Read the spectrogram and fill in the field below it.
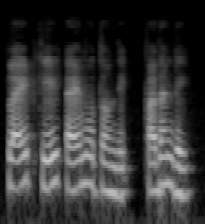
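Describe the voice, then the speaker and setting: A woman voicing a calm, firm middle-aged wife who reasons gently. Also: fairly low pitch, brisk, natural voice. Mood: firm, soothing.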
